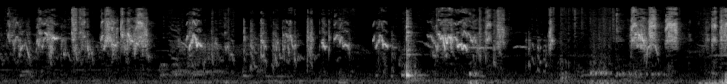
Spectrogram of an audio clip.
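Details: Budgerigars squawking and chirping: harsh, buzzy bursts mixed with rapid warbled chatter and a few short flat whistles, irregular and overlapping, as several birds seem to call at once.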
